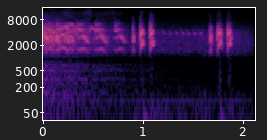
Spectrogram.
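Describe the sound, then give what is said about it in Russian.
Budgerigar calls: a high, warbling chirp phrase gives way to two quick clusters of about three short, sharp chirps, joined by a thin, steady whistle. The calls are fairly faint and heard alone. “Волнистый попугайчик.”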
